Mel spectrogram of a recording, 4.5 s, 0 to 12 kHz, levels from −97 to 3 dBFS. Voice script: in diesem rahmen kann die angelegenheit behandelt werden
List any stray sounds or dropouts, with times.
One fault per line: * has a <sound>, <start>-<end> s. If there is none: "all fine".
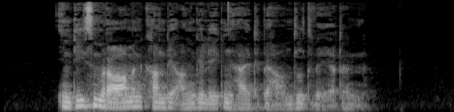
all fine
